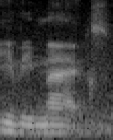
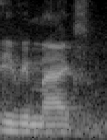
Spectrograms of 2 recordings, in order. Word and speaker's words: Evmux: the program for this software they said it's pronounced Evie Max but even box Evie Max it's been the same okay well um I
